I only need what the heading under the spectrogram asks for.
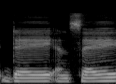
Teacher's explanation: So you might be saying more like de instead of day. Usually it's easier for people to say words that end with A, day, and say, because we can naturally glide. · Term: American diphthong A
